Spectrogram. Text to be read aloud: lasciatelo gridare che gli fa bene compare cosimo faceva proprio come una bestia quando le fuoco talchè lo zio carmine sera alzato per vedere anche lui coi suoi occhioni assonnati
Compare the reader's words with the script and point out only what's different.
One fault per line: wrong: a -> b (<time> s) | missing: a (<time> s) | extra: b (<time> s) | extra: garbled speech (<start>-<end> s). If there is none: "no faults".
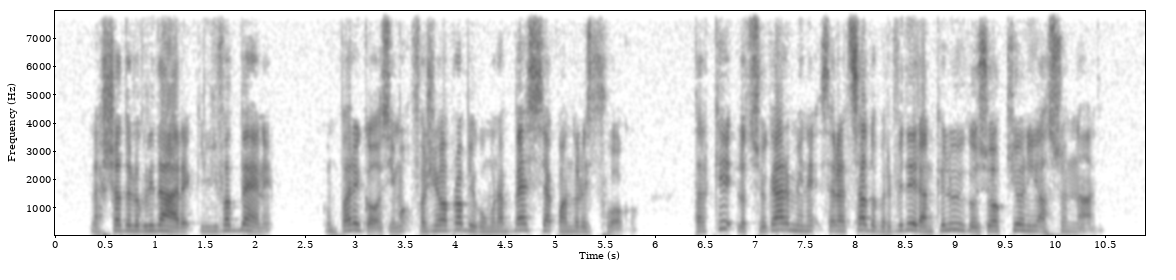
no faults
